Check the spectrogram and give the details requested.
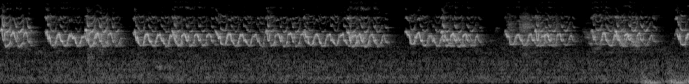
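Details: Budgies feeding: the father gives food paste from millet to two chicks, the mother watching. Long, warbling, buzzy chatter runs almost unbroken, with a few short pauses between strings.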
